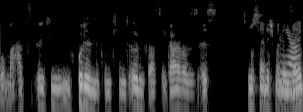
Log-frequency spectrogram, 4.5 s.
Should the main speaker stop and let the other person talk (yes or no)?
no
